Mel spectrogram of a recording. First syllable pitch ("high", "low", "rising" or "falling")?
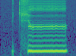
high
